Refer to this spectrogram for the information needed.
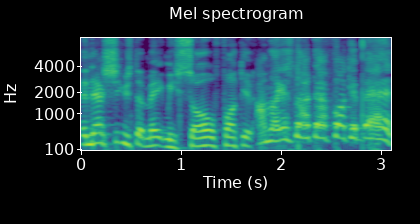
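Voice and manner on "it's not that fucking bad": put-on scream, pitched higher. Retelling what they used to yell at the TV: imitating own past screaming. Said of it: "I used to scream at the T V".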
